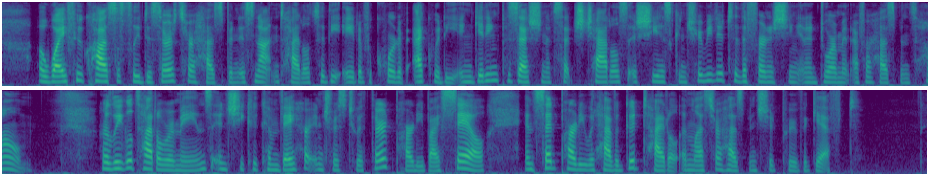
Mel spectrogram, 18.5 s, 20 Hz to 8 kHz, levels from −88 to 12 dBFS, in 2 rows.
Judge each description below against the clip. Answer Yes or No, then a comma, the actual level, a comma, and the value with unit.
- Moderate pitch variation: Yes, average, 3.3 semitones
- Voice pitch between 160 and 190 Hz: Yes, medium, 185 Hz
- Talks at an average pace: No, fast, 220 wpm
